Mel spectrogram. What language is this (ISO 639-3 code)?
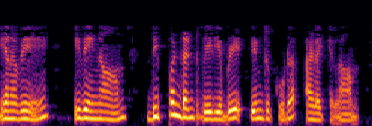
tam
